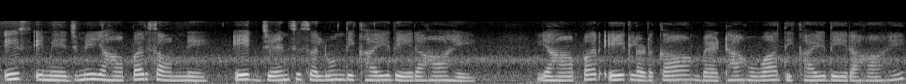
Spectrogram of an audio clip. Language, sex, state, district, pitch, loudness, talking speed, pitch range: Hindi, female, Rajasthan, Jaipur, 200 Hz, -17 LUFS, 150 wpm, 185-220 Hz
